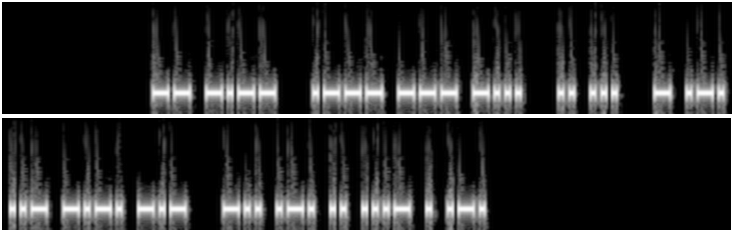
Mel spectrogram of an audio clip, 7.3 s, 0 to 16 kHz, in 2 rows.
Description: Morse code, heard as a keyed tone, about 45 wpm, 700 Hz. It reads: MY JOB IS TRUCK DRIVER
